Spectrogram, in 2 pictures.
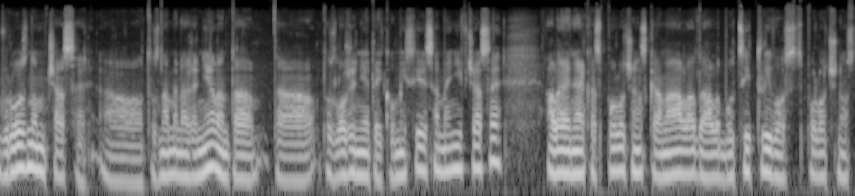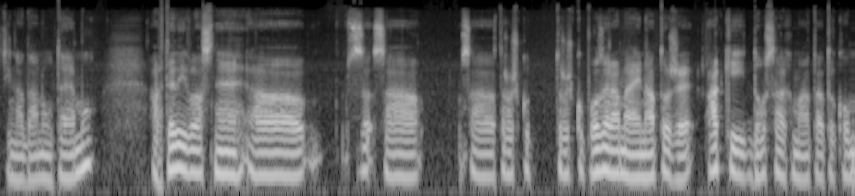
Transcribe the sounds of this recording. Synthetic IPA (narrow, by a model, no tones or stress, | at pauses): vɾʊɔznɔmt͡ʃasɛt̪ɔznamɛnaːʒɛɲɪɛlɛnt̪aːt̪aːt̪ɔzlɔʒɛɲɪɛt̪ɛjkɔmisiɛsamɛɲiːft͡ʃasɛalɛajɲɛakaːspɔlɔt͡ʃɛnskaːnaːlad̪aalɛbɔt͡sit̪liʋɔscspɔlɔt͡ʃnɔscinad̪anuːt̪ɛːmuaft̪ɛd̪iʋlasɲɛ | sasa | sat̪ɾɔʃkut̪ɾɔʃkupɔzɛɾaːmɛajnat̪ɔʒɛakiːd̪ɔsaɣmaːt̪aːt̪ɔkɔ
